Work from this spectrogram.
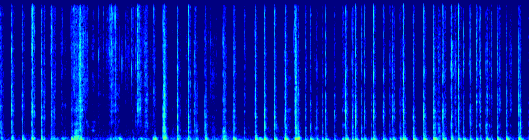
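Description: Fingertips and nails scratch and tap along the weave of a small, hollow, empty, cone-shaped bokjori rice scoop woven from thin bamboo strips with colored strips, held in one hand, while a second scoop sits unused nearby. The result is a quiet, steady run of quick, dry taps and brief scratchy rustles, each with a soft low thump and a crisp bright edge that stops almost instantly.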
